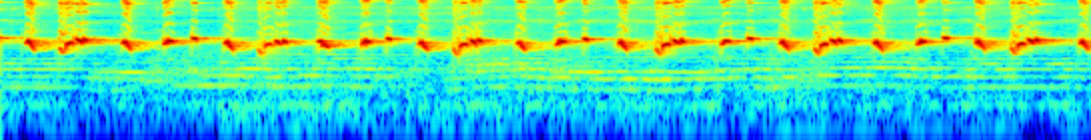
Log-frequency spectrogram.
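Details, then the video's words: Energetic sooty-headed bulbul song meant to lure young birds, a brisk pattern of ringing whistles with dipping and rising inflections, repeated several times per second with little variation. "Trucukan Gacor ngamuk Pancingan Terbaik Untuk Burung Paud"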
